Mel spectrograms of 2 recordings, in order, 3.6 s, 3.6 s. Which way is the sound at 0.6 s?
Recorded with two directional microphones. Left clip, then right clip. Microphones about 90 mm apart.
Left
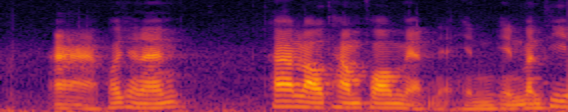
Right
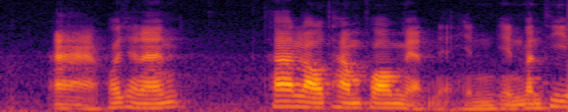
15° right (ahead or behind).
